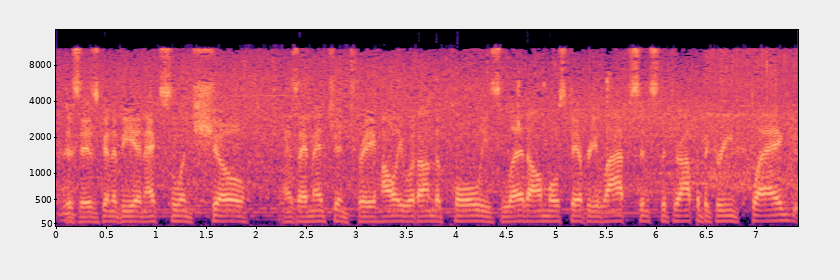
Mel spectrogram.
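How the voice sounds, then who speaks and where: This man's pitch is fairly low and his intonation monotone and flat. He moves at a fairly quick pace with very even loudness, over noticeable background noise. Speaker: sim racing commentator. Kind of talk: live commentary. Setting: broadcast booth.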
